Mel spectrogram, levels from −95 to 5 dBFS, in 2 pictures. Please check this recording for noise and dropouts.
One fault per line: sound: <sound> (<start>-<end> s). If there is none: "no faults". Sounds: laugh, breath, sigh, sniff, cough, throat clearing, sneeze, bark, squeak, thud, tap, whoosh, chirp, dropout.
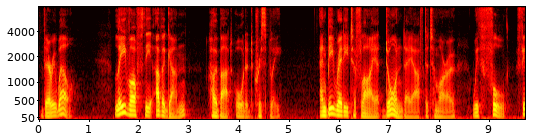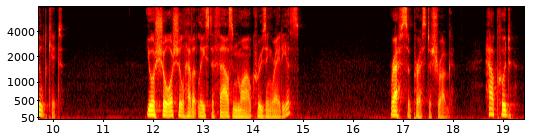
no faults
